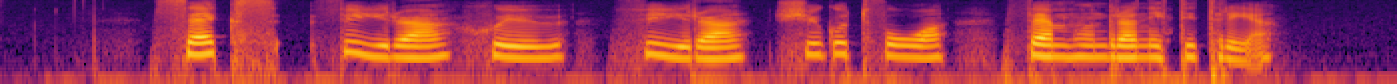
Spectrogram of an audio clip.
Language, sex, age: Swedish, female, 29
